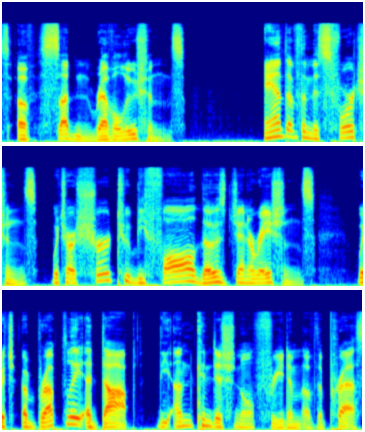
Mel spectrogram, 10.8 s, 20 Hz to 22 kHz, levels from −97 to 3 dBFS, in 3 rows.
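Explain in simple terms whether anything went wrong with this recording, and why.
Nothing went wrong technically with this speech recording: the signal stays steady and intact throughout, with no dropouts, glitches or distortion to be heard.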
